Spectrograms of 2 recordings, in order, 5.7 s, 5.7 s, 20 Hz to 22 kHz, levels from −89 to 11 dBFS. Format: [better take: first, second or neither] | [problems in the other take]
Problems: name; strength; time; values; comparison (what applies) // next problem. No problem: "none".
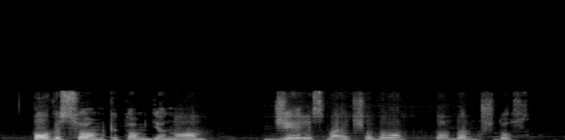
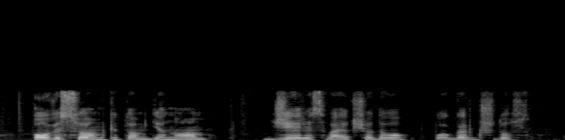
second | noise reduction (neural separator model SepFormer DNS4)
